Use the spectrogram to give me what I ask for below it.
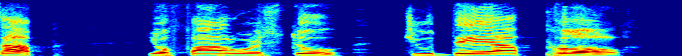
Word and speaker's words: Pearl: To get there, you have to use Judea Pulse, in my opinion, something called causal inference. You have to look this up. Your followers too. Judea Pearl, Pearl.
